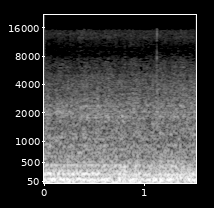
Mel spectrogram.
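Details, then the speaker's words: Combine, separator started with doors open after a bad sensor was found and fixed: deep, even rumble holding steady with no knocks, squeals or grinding, dust out the back; normal running after repair. "got dust out the back i don't hear any strange noises wait we got her fixed all right i just got to put these shields back on okay the combine is good to go"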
